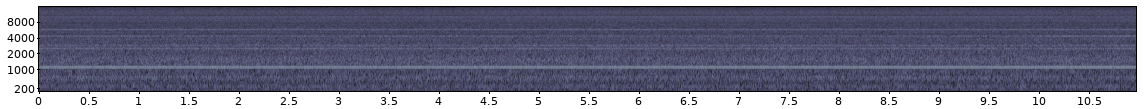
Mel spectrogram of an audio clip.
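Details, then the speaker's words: Siemens iQ300 8 kg 1000 rpm washing machine spinning at about 1000 rpm; steady even whir and constant hum, no knocking or scraping, no fault; normal spin cycle. "şu an ortalama 1000 devirde sıkma yapıyor arkadaşlar. Bu makinede hiçbir şekilde herhangi bir sorun veya arıza yok."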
